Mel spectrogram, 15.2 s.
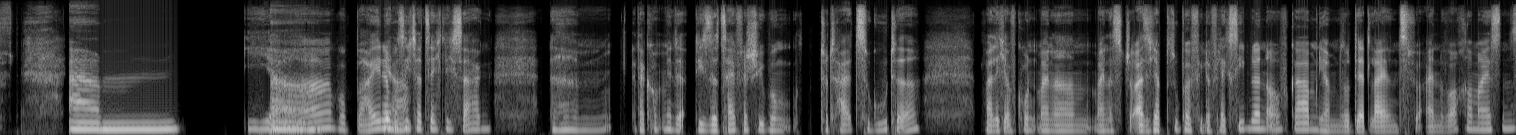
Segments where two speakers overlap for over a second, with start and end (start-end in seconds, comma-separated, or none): none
